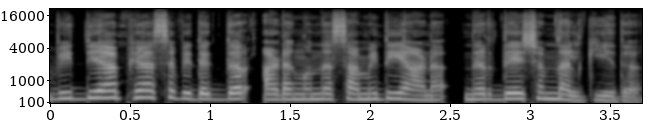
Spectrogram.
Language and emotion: Malayalam, neutral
